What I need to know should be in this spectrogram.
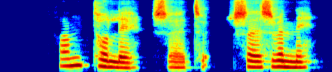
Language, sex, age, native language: Icelandic, female, 8, Icelandic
